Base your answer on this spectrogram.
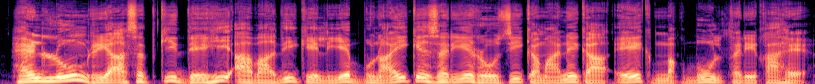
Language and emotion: Urdu, neutral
